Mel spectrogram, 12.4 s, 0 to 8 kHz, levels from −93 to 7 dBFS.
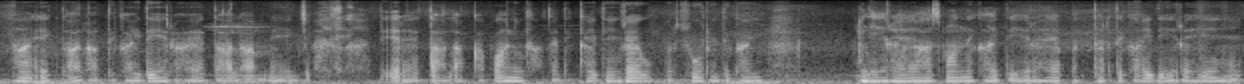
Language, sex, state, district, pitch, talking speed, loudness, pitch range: Hindi, male, Jharkhand, Jamtara, 115 Hz, 190 wpm, -21 LUFS, 100-120 Hz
